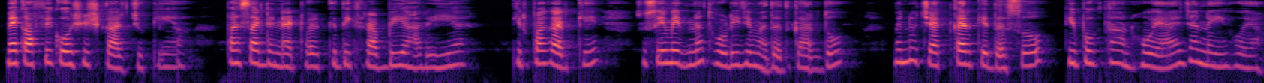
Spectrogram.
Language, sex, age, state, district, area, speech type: Punjabi, female, 30-45, Punjab, Tarn Taran, urban, spontaneous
